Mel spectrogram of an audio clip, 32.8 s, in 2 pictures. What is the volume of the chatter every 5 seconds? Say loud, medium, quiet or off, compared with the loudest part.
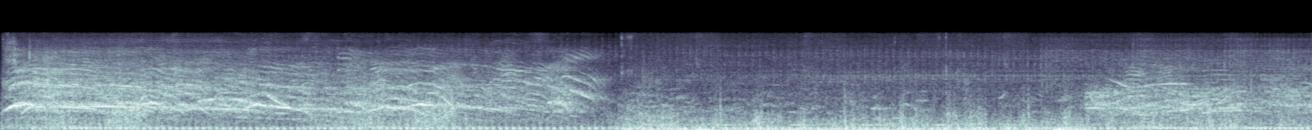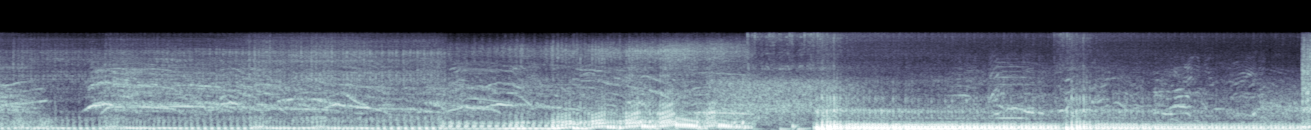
loud, medium, medium, medium, medium, medium, quiet.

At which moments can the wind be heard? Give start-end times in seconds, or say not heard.
0.0-17.3.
